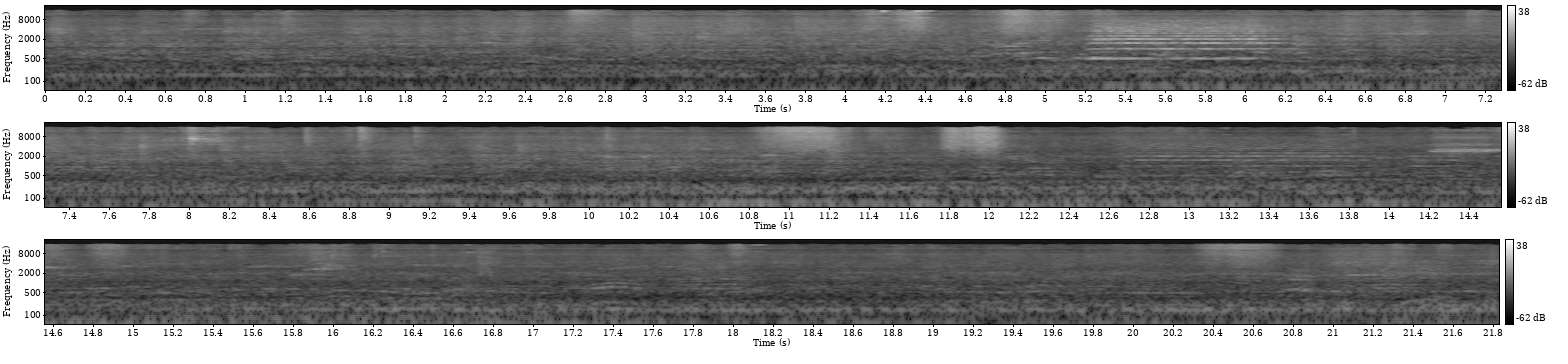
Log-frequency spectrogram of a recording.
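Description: Hands rub and press on bare skin.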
